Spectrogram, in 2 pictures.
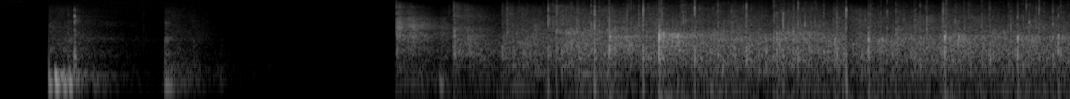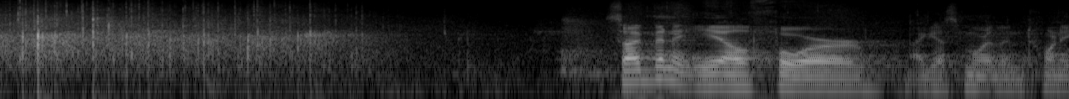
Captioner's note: applause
